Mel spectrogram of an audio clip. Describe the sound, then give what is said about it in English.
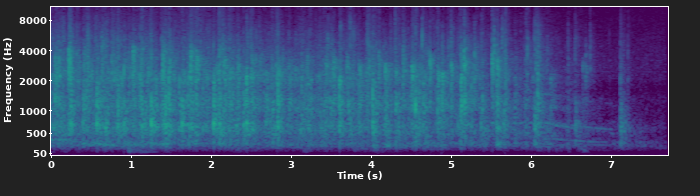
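An audience applauds steadily, a dense patter of many hands clapping at once for several seconds before the clapping thins out and fades toward the end. “Would you give them a round of applause?”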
